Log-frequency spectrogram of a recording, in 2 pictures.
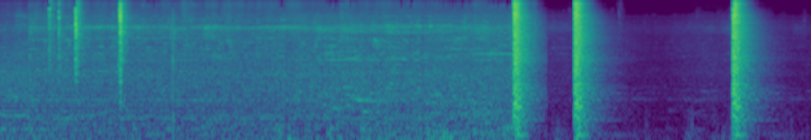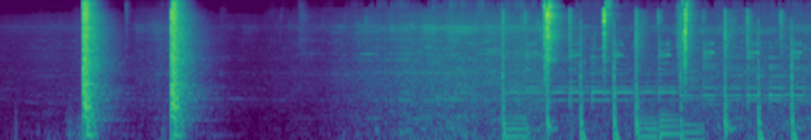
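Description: A revolver and a shotgun are fired at a target outdoors: five sharp, loud shots ring out with uneven gaps, each decaying quickly. Quieter handling noise and background sounds come before and after the shots.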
